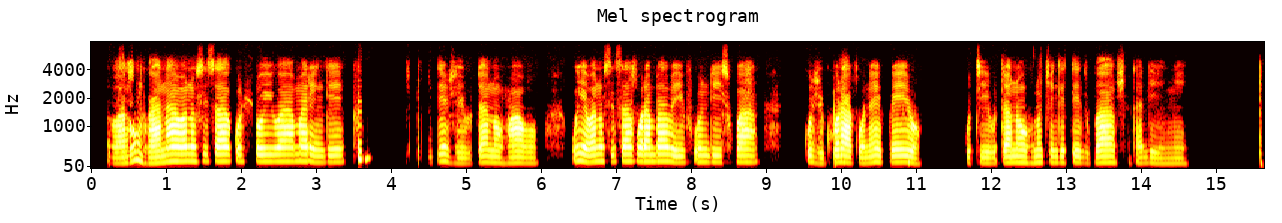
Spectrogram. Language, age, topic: Ndau, 18-24, education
